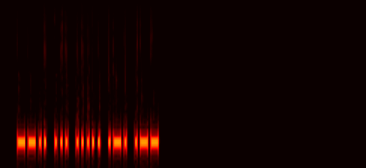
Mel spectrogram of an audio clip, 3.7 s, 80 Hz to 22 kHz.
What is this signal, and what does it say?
Morse code, heard as a keyed tone, about 42 wpm, 700 Hz. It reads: ZS5RW
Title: DXCC-100 Call Signs - 5 Characters - Repeated 3x - 45wpm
